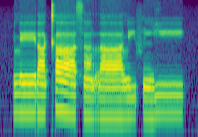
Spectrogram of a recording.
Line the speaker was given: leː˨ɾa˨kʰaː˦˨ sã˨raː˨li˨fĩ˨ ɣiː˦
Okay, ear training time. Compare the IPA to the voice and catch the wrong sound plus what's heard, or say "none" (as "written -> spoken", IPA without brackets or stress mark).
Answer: none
